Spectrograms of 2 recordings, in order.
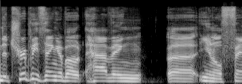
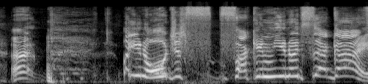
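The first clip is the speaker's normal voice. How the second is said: put-on high-pitched rural Ontario accent; hammed-up rural Ontario guy; Ray from Rodney; 12 semitones higher, slower than usual. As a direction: put on a small-town Ontario hoser accent. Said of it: "turned into Ray from Rodney".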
